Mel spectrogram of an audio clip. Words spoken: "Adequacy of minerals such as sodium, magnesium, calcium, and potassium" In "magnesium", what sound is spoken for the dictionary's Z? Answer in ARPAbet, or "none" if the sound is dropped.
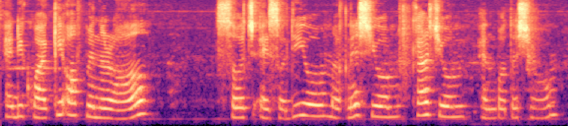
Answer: S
